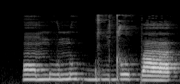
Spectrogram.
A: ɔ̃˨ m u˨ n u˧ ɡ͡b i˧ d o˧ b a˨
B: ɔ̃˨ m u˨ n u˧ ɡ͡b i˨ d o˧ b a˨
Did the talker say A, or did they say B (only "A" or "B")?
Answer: B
